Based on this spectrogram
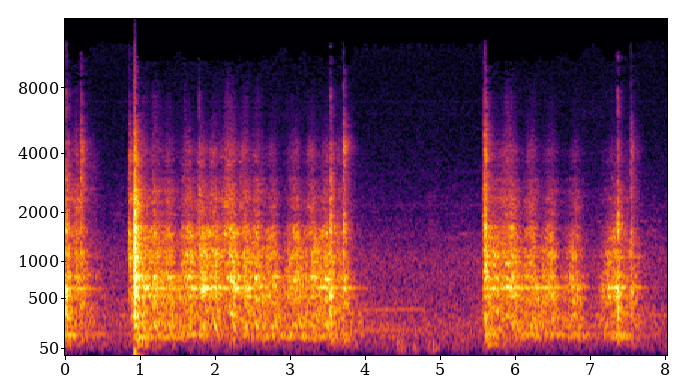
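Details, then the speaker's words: Holden HQ Ute, unstarted for about 7 years, old battery believed flat: two three-second starter bursts turn the engine over sluggishly and unevenly without firing. Slow crank, no start. "turns okay I think the battery flat that's the started but it turned"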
